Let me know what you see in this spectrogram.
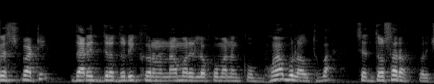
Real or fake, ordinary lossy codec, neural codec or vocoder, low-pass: real; none; none; 7.2 kHz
